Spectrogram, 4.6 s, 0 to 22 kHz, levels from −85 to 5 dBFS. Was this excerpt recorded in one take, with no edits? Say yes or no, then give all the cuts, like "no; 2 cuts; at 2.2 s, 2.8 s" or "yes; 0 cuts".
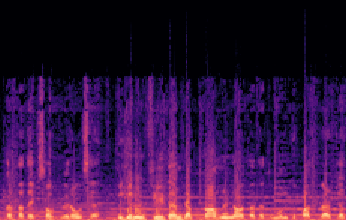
no; 1 cut; at 1.4 s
